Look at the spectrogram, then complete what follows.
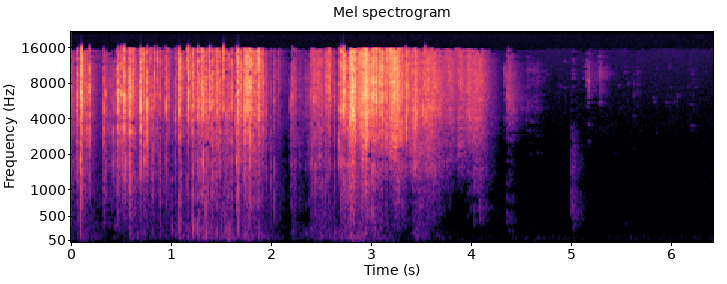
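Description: Foil wrapper of a Match Attax trading-card booster pack being torn open and crinkled by hand. It stops about four seconds in, leaving a few faint rustles.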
